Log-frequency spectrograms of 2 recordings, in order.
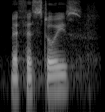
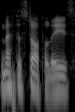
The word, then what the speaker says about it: Mephistopheles: Mephistoes? I'll give it to you. It's Mephistopheles, but yes, it's just a pronunciation question.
